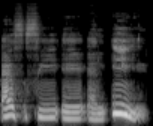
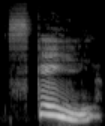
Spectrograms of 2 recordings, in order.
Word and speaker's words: scale: Now observe the pronunciation of k sound here. The k, because it doesn't occur in the initial position of the word, is not aspirated. So it doesn't have the h sound there.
